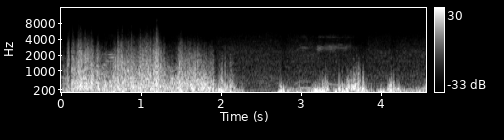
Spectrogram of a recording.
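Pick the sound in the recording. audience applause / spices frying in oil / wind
wind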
